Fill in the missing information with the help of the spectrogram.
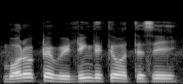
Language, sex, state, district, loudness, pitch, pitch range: Bengali, male, West Bengal, Alipurduar, -15 LUFS, 140 Hz, 135-155 Hz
